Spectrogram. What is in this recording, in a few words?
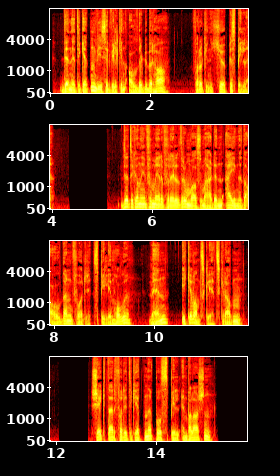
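Norwegian, male, various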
